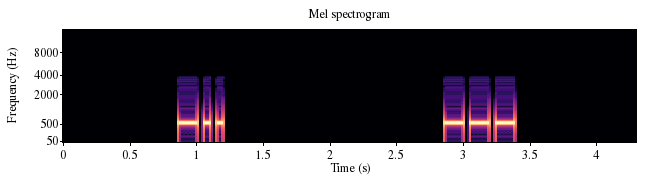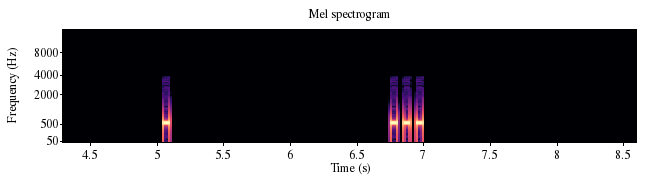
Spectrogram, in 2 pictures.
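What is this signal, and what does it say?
Morse code, heard as a keyed tone, about 25 wpm, spaced as for 5 wpm, 550 Hz. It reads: DOES
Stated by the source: CW story-telling practice, Short Story 1 sent at 5 wpm, by VK4JE, Queensland, Australia.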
